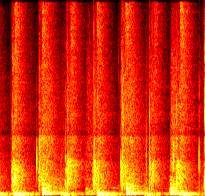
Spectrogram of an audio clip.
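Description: A live reggae-ska band playing an instrumental passage, with electric guitars, organ and drums keeping an even beat of about four strokes a second.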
